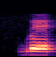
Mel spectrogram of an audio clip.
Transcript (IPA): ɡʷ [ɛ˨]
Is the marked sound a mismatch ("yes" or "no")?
yes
